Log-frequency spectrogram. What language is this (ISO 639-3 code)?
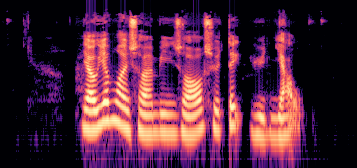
yue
